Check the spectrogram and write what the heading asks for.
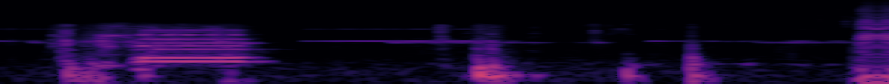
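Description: A single loud, brassy car horn blast lasting about half a second, followed by faint steady tones and a few scattered sharp knocks nearby, with no one speaking.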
